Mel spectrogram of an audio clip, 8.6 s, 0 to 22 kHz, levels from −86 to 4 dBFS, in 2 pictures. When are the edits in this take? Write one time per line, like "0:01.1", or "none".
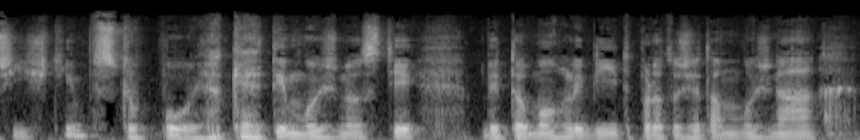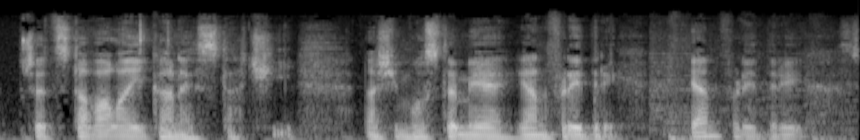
none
